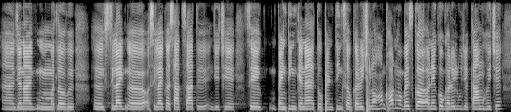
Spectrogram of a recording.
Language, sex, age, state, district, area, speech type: Maithili, female, 18-30, Bihar, Darbhanga, rural, spontaneous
